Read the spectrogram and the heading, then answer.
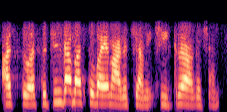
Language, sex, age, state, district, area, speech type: Sanskrit, female, 18-30, Kerala, Thrissur, rural, conversation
